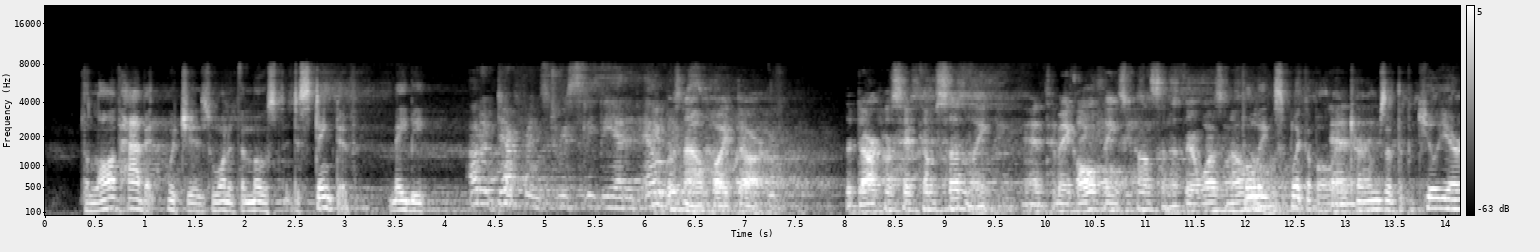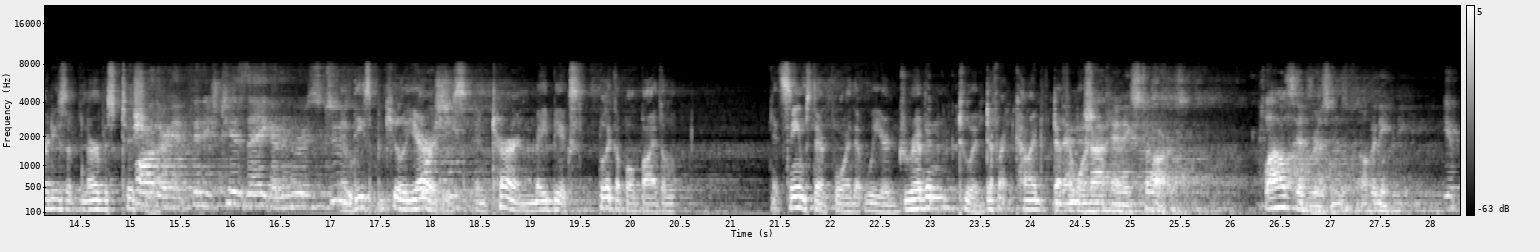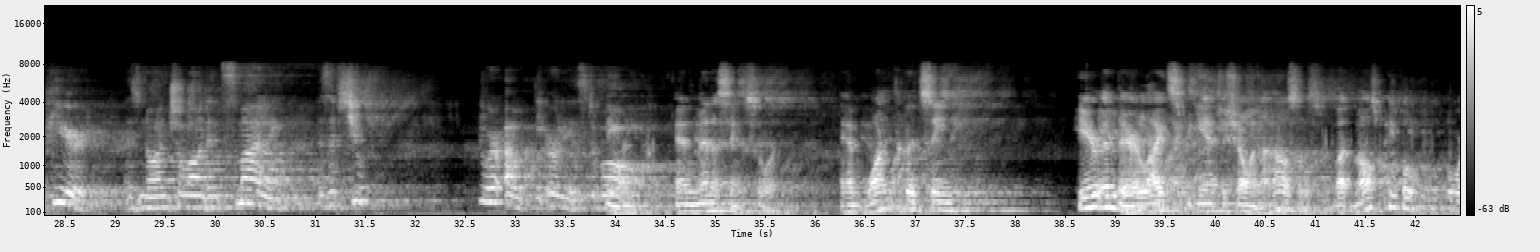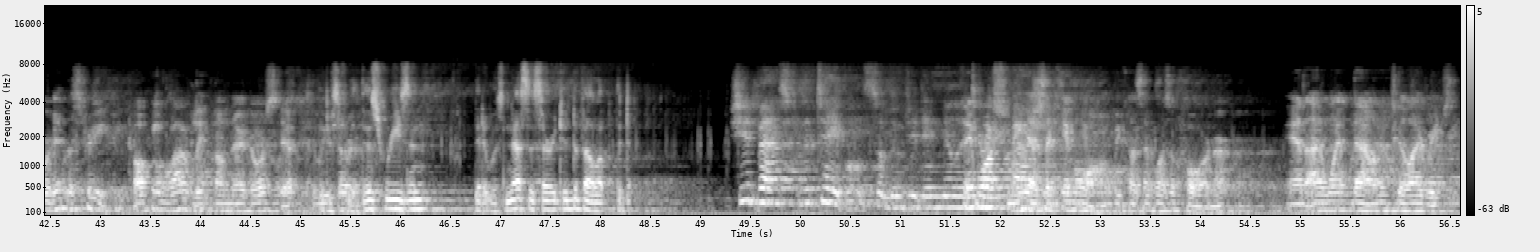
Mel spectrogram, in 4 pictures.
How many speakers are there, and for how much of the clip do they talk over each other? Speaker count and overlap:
3, about 12%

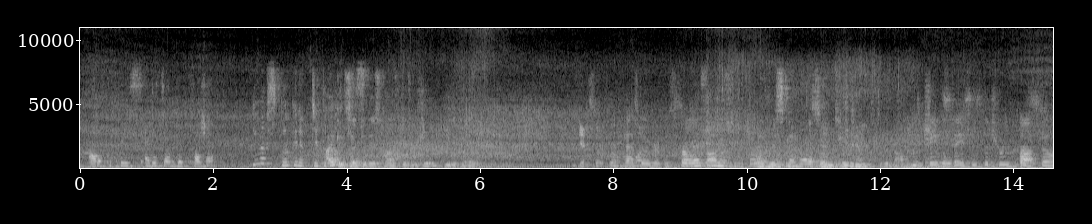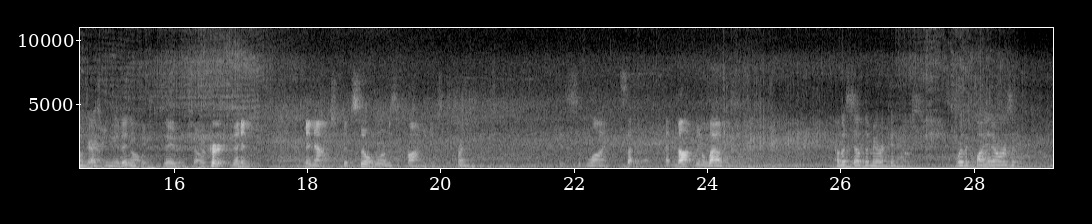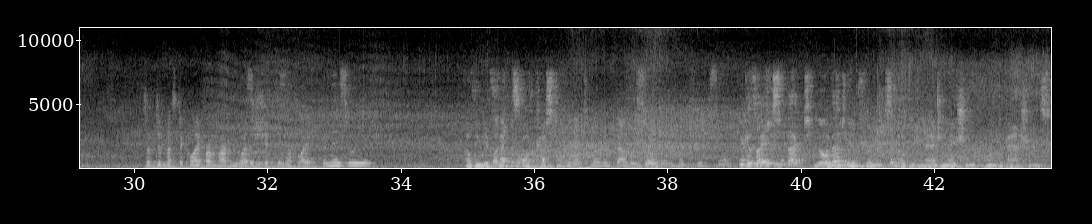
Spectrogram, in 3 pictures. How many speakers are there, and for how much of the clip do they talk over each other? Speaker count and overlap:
9, about 31%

